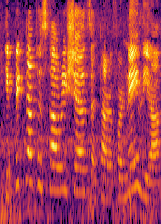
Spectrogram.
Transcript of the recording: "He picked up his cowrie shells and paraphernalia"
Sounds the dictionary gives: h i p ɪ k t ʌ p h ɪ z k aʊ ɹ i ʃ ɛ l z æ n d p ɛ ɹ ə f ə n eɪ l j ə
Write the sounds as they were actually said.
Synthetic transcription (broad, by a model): h i p ɪ k t ʌ p h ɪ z k aʊ ɹ i ʃ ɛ l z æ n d p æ ɹ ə f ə n eɪ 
